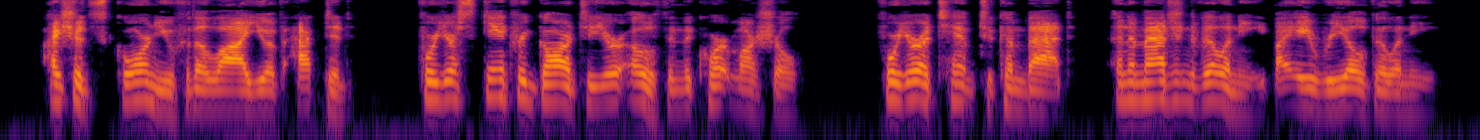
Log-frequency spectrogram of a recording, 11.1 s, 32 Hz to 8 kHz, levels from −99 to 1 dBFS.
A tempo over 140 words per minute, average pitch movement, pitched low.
Yes: average, 180 wpm; average, 4.9 semitones; low, 130 Hz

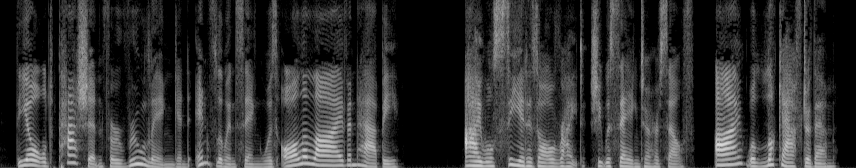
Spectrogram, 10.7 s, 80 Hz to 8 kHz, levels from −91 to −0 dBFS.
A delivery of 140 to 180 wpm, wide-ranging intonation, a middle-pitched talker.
Yes: average, 165 wpm; wide, 6.9 semitones; medium, 180 Hz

